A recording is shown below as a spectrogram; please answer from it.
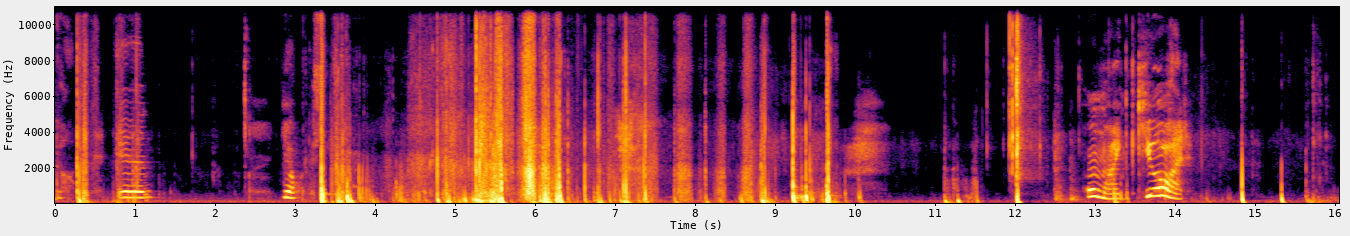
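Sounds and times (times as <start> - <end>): phone handling rustling and scraping: 3.3 - 9.9
sharp crack: 11.9 - 12.5.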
